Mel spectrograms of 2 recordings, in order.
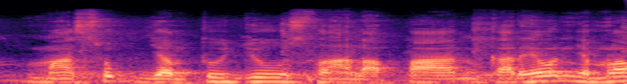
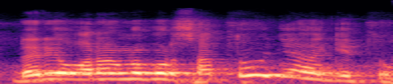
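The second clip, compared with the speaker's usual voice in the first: ordinary talk, nothing marked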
